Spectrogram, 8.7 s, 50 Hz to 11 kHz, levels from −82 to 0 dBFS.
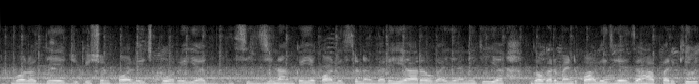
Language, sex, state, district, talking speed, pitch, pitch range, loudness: Hindi, female, Chhattisgarh, Korba, 180 wpm, 185 Hz, 180-195 Hz, -17 LUFS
